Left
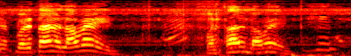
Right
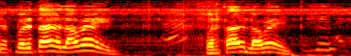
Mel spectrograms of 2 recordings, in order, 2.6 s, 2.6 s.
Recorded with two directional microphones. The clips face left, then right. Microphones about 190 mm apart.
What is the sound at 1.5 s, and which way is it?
Speech, 60° right (ahead or behind).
